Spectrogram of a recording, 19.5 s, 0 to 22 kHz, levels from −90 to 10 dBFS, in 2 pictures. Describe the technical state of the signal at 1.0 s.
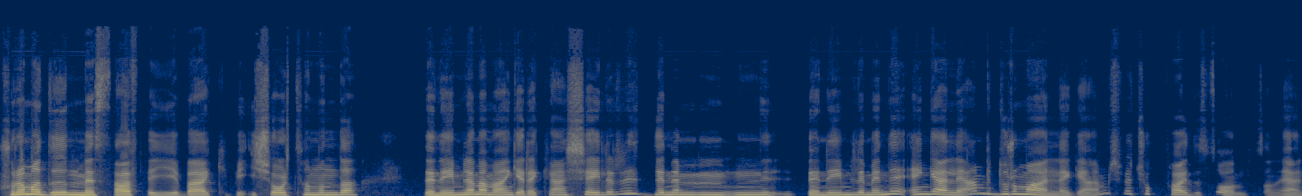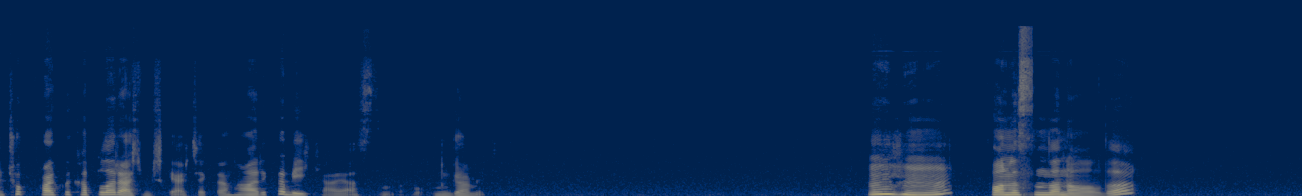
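Around 1.0 s, the microphone input was likely set too hot, causing microphone overload from 0.91 to 0.95 s. Peaks ran about 1 dB past the converter's limit and a small fraction of samples had their tops sheared off, giving a brief harsh crackle. At 1.02 s, just before "belki bir iş ortamında", the software likely reacted by stepping the microphone volume down about 4 dB in one jump, so voice and background suddenly drop in level together.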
